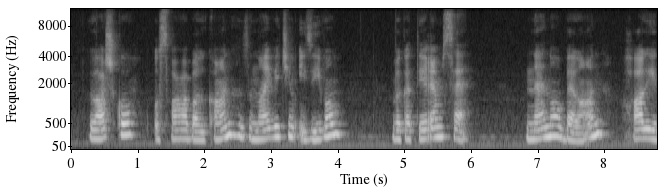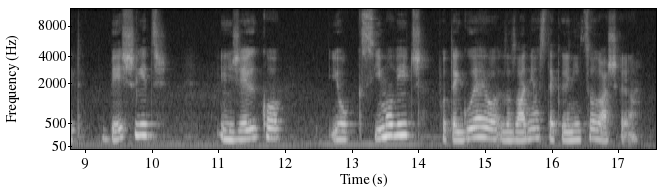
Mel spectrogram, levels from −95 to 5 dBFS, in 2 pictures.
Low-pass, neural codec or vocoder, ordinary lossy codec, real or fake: none; none; none; real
